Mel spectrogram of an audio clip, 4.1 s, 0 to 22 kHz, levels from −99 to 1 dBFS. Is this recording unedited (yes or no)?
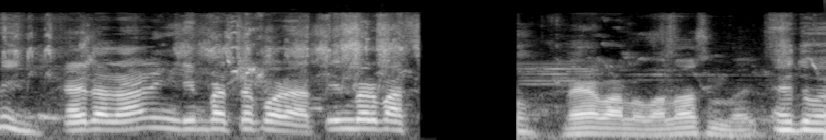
no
